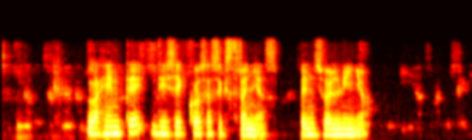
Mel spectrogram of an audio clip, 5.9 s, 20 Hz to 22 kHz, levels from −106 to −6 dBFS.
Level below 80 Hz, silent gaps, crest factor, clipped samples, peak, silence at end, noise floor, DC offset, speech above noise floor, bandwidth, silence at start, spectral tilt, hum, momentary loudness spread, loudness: -54 dBFS; none; 16 dB; under 0.1%; -2 dBFS; 1.3 s; -63 dBFS; under 0.1%; 46 dB; 8.2 kHz; 0.2 s; -6 dB/octave; none; 22 LU; -18 LUFS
